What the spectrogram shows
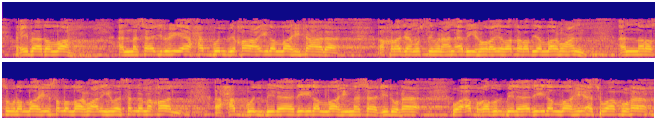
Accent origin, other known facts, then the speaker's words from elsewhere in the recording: Egypt; اللهم اجعل بلدنا مصر سخاء رخاء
